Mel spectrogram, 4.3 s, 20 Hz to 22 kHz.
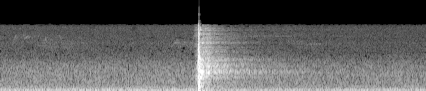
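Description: Pneumatic antenna launcher firing once: a single sharp pop about halfway through as its stored air charge, set to about 25 PSI, drives the fishing-line projectile up out of the barrel, followed by a short ringing tail.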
